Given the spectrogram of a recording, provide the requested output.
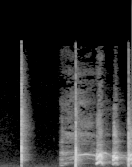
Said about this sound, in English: Oh, I shouldn't have clapped.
